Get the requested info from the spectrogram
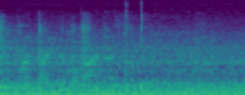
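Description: Steady low background hum and faint hiss with no speech, broken by a couple of faint short clicks about a second and a quarter in.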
